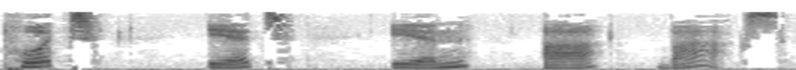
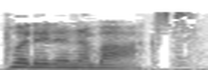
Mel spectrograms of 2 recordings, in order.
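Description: First: Each word is said separately and distinctly. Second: The words run together quickly with linked sounds. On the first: "they can read it" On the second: "when we're talking fast, that's not how we say it, right? We say"

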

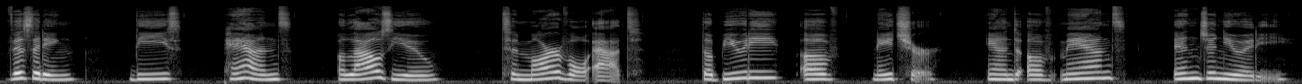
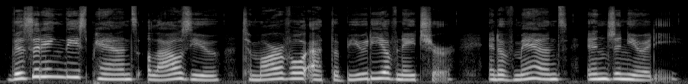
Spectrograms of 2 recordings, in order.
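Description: First: It is said slowly. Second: It is said at normal speed.

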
